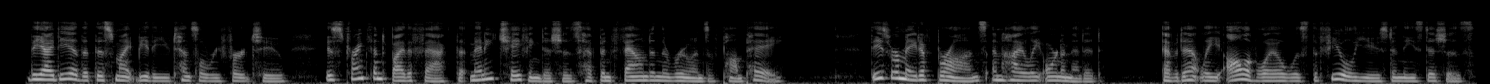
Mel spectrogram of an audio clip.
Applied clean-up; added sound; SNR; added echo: none; none; none; none.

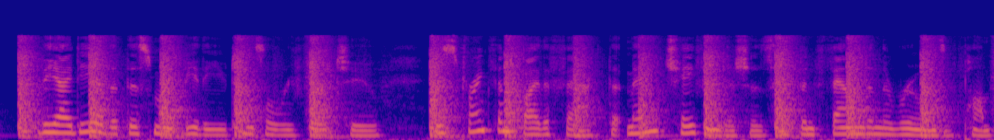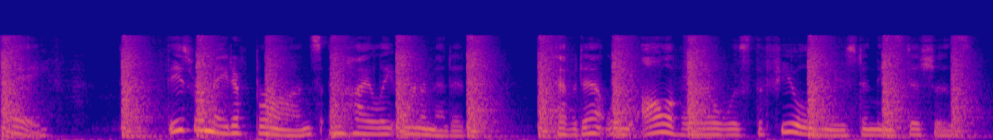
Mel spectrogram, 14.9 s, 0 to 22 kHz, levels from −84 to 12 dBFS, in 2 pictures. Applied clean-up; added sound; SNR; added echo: none; Tools; 4 dB; none.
